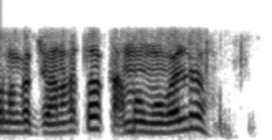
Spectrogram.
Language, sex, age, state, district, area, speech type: Odia, male, 18-30, Odisha, Malkangiri, urban, conversation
